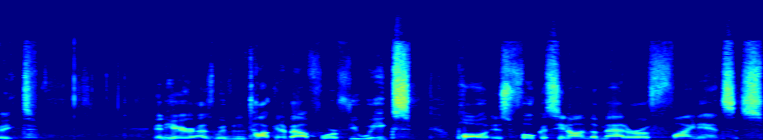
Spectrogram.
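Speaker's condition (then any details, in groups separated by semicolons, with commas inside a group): No condition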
